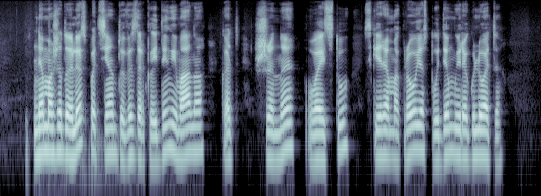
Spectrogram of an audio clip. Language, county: Lithuanian, Kaunas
